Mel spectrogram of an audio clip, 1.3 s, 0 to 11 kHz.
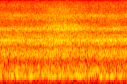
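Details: Webasto Thermo Top C auxiliary heater from a BMW E60, bench-run after repair with no errors and temperature rising. Steady, even burner and fan roar with no surging, popping or smoke; running cleanly.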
